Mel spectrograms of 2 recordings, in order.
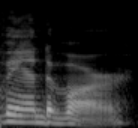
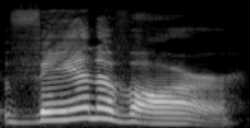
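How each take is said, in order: First: The middle of the name has a d sound. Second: The middle of the name has no d sound. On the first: The speaker calls it wrong. "not Vandevar" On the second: The speaker calls it right. "it's Vannevar"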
